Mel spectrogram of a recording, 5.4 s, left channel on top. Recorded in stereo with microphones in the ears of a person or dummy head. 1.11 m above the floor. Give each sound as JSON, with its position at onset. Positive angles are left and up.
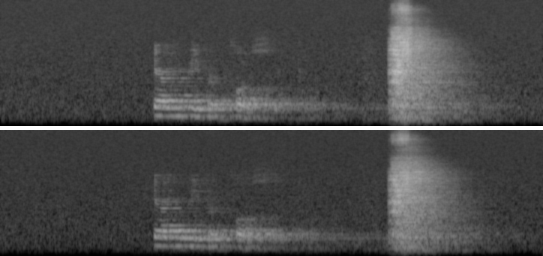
{"t": 1.5, "sound": "tearing paper", "side_deg": 10, "distance_m": 4.5}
